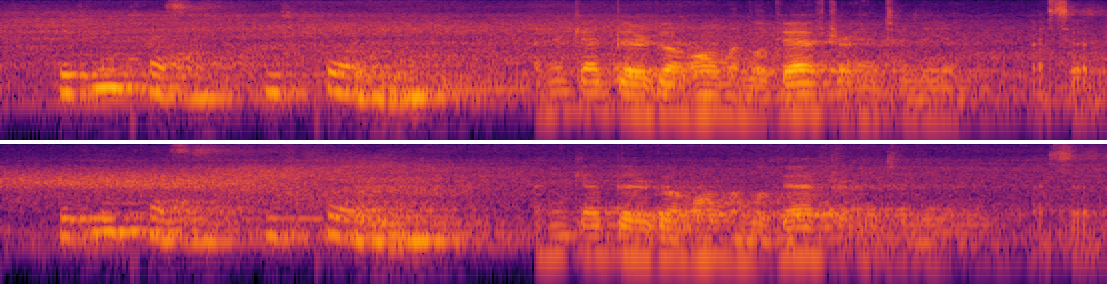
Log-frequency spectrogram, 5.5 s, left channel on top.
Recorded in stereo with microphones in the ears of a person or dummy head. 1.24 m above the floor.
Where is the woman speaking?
70° left (ahead or behind), 4.5 m.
